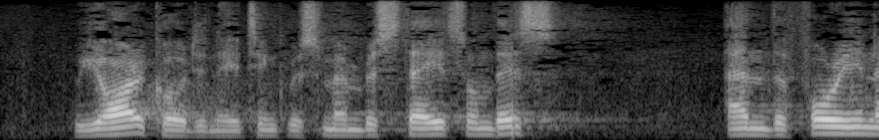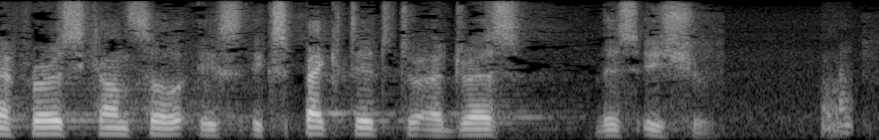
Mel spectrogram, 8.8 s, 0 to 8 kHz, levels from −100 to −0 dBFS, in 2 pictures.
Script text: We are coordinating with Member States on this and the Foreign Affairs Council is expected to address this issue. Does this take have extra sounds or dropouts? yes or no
yes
